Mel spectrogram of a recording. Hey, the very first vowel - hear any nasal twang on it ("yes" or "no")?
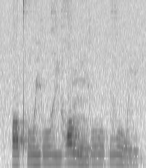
no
